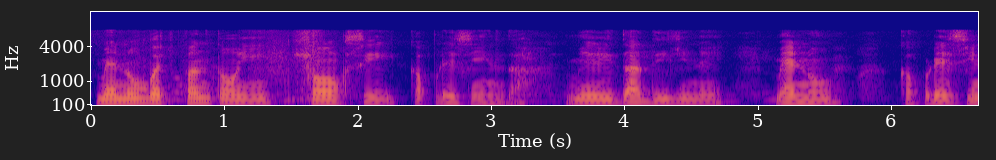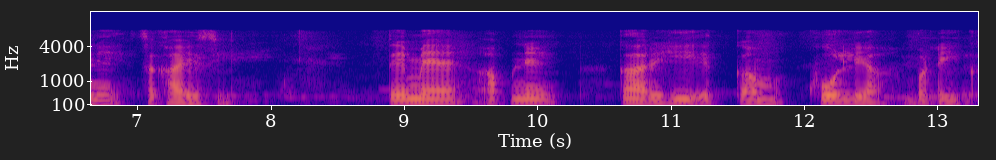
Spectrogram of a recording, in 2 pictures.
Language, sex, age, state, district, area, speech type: Punjabi, female, 60+, Punjab, Jalandhar, urban, spontaneous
